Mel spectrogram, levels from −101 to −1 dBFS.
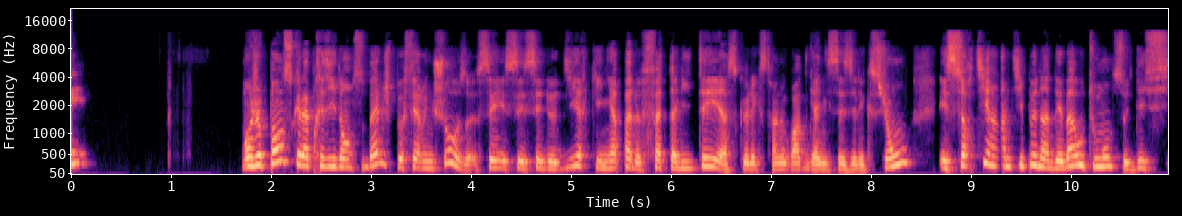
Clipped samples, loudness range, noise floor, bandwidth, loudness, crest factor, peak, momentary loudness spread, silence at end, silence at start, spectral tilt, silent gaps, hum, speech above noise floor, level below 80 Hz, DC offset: under 0.1%; 2 LU; -79 dBFS; 12.5 kHz; -20 LUFS; 18 dB; -2 dBFS; 7 LU; 0 s; 0 s; -5 dB/octave; none; none; 60 dB; -64 dBFS; under 0.1%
